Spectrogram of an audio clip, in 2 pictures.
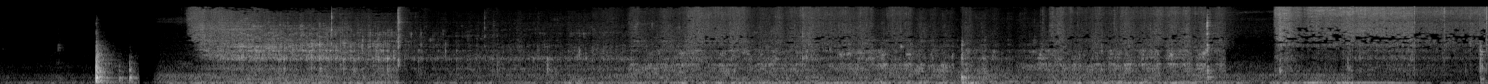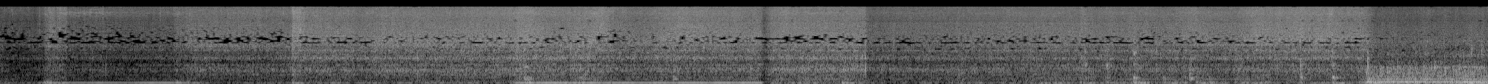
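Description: Food sizzling in a hot frying pan as it is stir-fried, after a sharp knock about a second in. The sizzle grows louder and brighter about twelve seconds in.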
